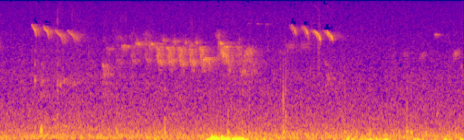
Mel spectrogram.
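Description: Small songbirds singing: two runs of quick, falling high chirps with a trilling phrase between them. A short low rumble about halfway through is the loudest sound.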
